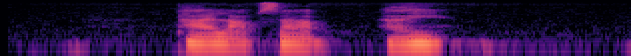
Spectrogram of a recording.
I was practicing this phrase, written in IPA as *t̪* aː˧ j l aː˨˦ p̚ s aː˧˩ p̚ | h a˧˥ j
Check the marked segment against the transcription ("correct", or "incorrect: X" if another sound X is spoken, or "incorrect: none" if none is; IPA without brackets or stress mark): incorrect: t̪ʰ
